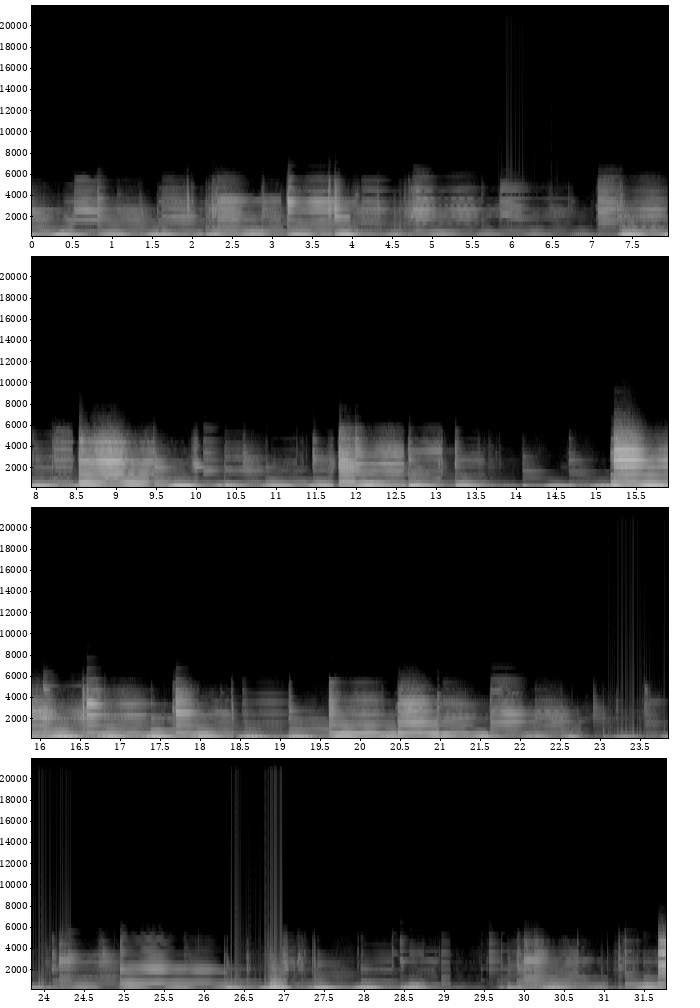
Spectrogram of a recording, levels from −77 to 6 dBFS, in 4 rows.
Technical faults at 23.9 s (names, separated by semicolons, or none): processor overload crackle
